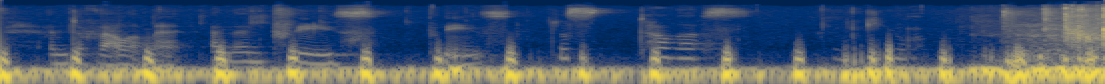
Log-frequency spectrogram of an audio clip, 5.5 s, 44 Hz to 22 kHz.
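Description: Rapid low thumps at roughly 165 a minute under faint speech; a fast heartbeat.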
